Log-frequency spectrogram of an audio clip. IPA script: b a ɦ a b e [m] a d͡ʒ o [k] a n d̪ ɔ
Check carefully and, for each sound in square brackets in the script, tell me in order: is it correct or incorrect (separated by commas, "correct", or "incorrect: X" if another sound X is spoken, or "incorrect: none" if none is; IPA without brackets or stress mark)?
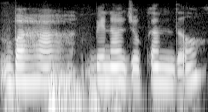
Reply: incorrect: n, correct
